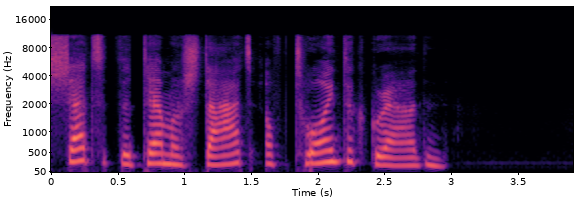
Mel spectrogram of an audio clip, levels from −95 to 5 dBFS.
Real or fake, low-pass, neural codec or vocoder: fake; 10.8 kHz; codec, 16 kHz in and 24 kHz out, 0.4 kbps, LongCat-Audio-Codec, two codebook decoder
